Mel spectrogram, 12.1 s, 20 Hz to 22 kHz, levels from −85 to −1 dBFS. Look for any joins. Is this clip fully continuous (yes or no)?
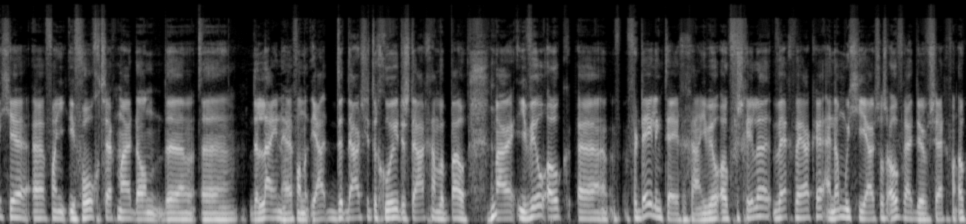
yes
